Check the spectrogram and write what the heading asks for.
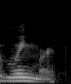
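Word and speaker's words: Lingmerth: And then my second pick, I don't even know if I can pronounce this guy's name, but it's Lingmurth. Did I say that correctly? – Yeah, David Lingmurth.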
